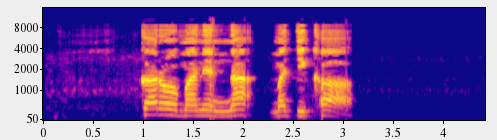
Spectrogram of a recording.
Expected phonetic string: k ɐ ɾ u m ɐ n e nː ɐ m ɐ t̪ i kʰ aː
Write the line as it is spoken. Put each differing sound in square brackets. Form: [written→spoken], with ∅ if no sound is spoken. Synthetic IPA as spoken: k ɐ ɾ [u→o] m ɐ n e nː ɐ m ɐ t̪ i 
